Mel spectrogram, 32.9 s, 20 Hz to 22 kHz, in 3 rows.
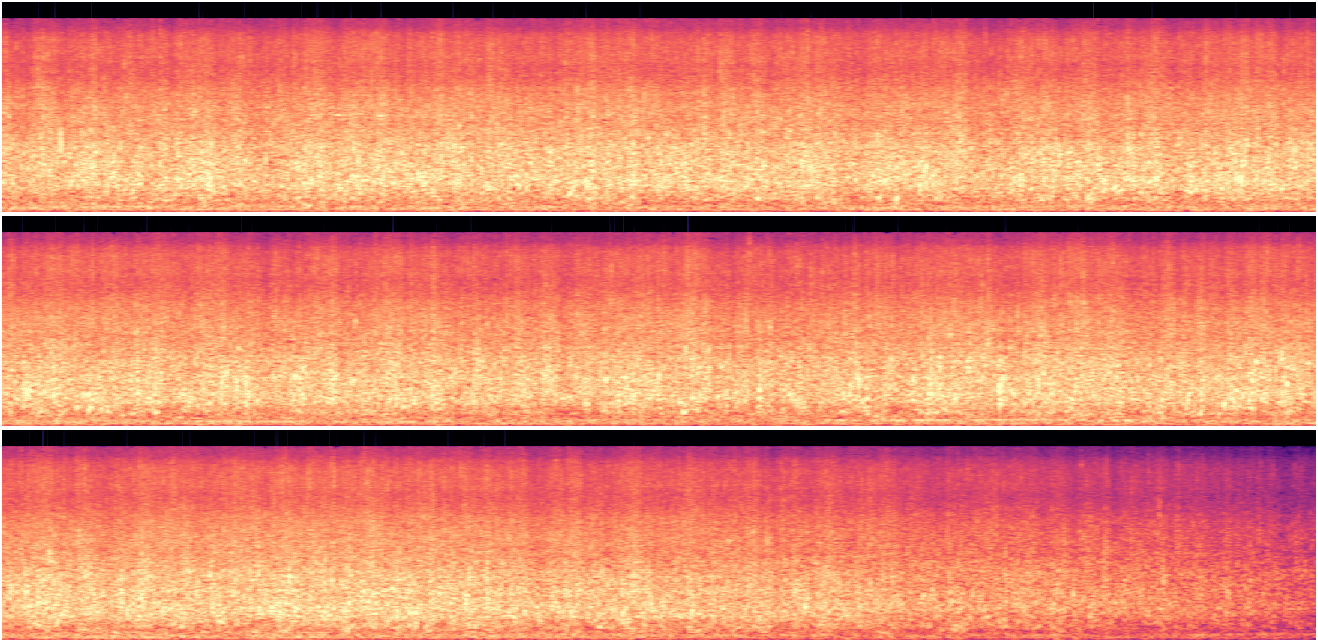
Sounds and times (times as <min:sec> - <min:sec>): Stream: 0:00.0 - 0:32.8.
